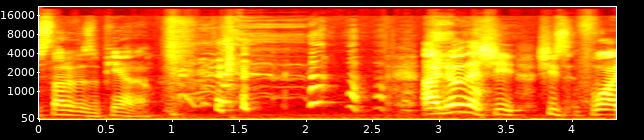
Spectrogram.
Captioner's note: laughing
